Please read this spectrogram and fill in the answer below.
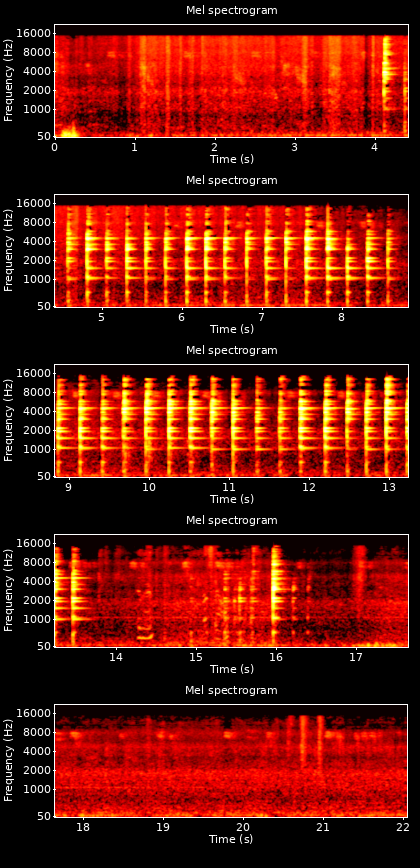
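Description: Hand hammer striking a piece on a small steel anvil in a steady run of blows, about three a second, each with a bright metallic ring, for about nine and a half seconds. A single further blow follows a couple of seconds later.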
